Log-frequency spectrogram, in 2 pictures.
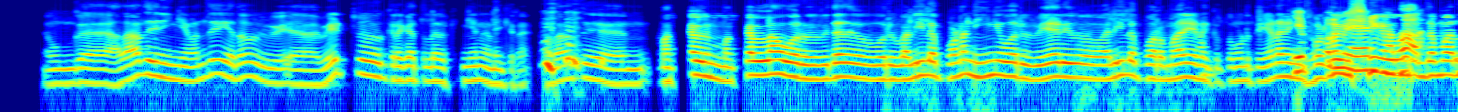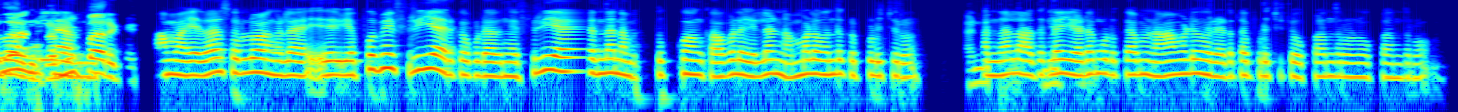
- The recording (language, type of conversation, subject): Tamil, podcast, உங்கள் படைப்புத் திட்டத்திற்கு தினமும் நேரம் ஒதுக்குகிறீர்களா?
- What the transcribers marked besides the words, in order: laugh; laughing while speaking: "விஷயங்கள்லாம் அந்த மாதிரி தான் இருக்கு. பிரமிப்பா இருக்கு"; other background noise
